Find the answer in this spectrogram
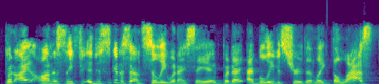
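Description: A man's voice: high voice, animated, fast, a bit bright. A slightly muffled, lo-fi recording of a man co-hosting a podcast. He talks casually and analytically, working through his ideas aloud as he goes. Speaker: podcast co-host. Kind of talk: casual pop culture discussion. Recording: slightly dull, lo-fi audio.

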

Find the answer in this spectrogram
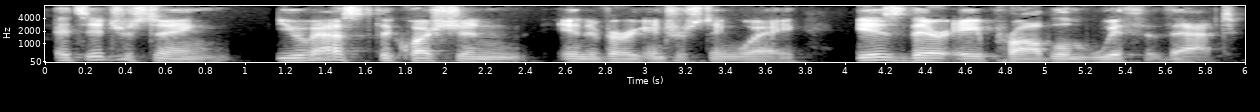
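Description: A man's voice: fairly low pitch, normal speed, vocal fry, fairly bright tone. A man co-hosting a podcast, talking analytically and conversationally, explaining at length and building his points through examples. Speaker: podcast co-host. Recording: dull, lo-fi voice recording.

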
